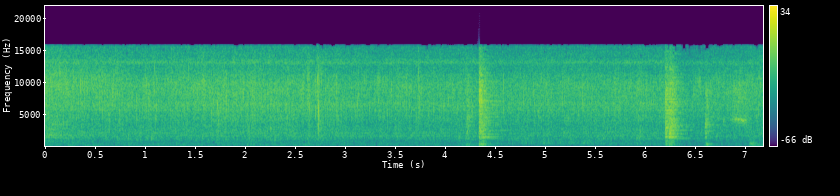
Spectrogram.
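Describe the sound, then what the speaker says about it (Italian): Paella with shelled clams and mussels sizzles and fries in a pan while a spoon stirs it, a steady crackle broken by a few scraping strokes near the end. "quindi mettiamo quelle vongole e cozze che avevamo sgusciato, andiamo a mescolare."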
